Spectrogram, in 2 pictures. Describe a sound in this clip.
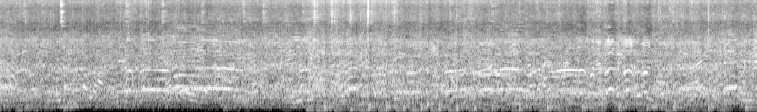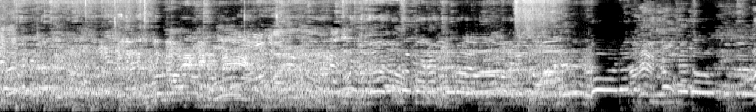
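A large crowd of men and women shouts and cheers loudly all around, close by.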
